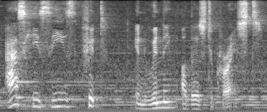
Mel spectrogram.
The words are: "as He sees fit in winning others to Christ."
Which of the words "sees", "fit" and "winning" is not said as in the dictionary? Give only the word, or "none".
none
